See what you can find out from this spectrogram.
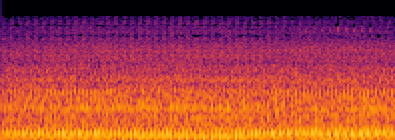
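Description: generator running

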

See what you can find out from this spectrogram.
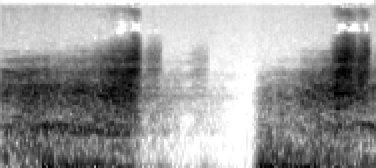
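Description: whoosh transition sound effect

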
